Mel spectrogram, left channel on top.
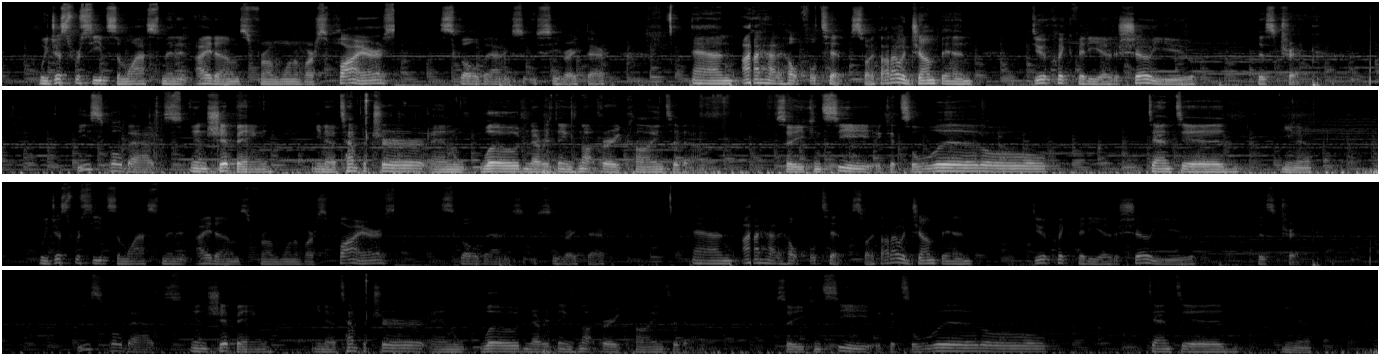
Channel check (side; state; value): right; quieter; 16.7 dB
